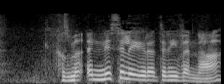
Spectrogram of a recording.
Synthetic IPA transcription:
aχɔsmaʔənɪsəlejɾadənivəna

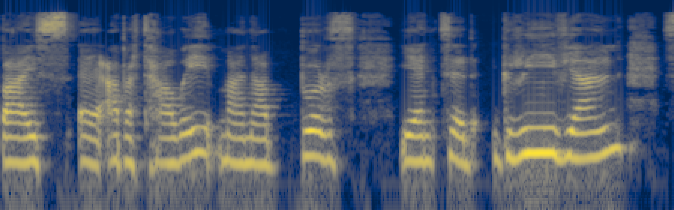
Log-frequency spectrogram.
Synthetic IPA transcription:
b̥ajsəʔa̰bartʰawimanab̥ʊrθjɛŋtʰədɡriːvjawns

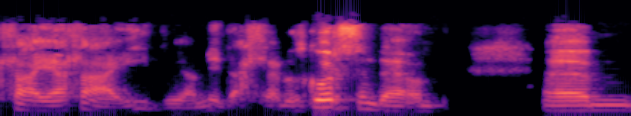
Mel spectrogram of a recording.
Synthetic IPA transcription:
ɬajaɬajidiɔmnɨdaɬɛ̰rʊːðɡ̥ʊrsəndɛwnəːm

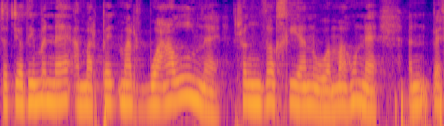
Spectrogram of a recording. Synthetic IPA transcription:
d̥ədjɔðimənɛʔamarbeːmarwalˠnɛr̥əŋðɔχiːanuːəmaɦʊnɛ | ənb̥eː

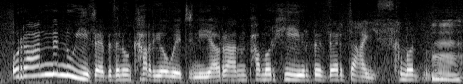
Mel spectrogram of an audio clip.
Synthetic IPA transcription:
ɔɾanənʊɨðɛbəːðɛnuːnkʰarjɔwɛdiniawɾanpʰamɔrhiːrbəðɛrdajθχəmɔd

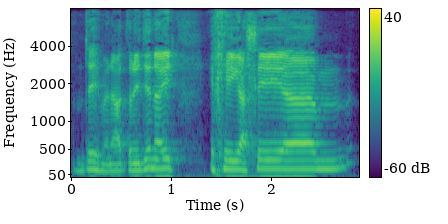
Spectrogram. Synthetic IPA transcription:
ndejmɛnadɔnidɪnejd̥ | ɛχiɡaɬiəːm

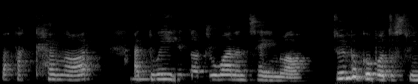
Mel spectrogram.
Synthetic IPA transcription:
vaθakʰəŋɔr | adwihɪndɔdruanəntʰejmlˠɔ | d̥wɨmbəɡʊbɔdɔsd̥wi

